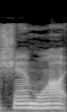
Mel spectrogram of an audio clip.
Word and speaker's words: chamois: chammi the plural of shamwah is spelled the same as the singular and it may be pronounced with the final s sounded however as with many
